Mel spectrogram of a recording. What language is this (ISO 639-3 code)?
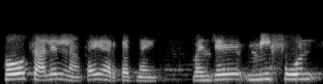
mar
